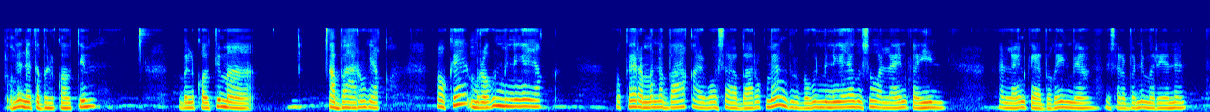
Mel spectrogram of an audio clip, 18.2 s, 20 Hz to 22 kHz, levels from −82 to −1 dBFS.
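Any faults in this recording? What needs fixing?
Nellymoser compression damage runs through the whole recording, from start to finish. The speech carries a rough, hissy halo and a smeared, underwater blur, and nothing is present above about 7.7 kHz. This is likely the Nellymoser Asao codec used by Flash: it codes short fixed blocks with very few bits per sample, leaving quieter bands empty and filling them with noise, at a rate that fits roughly 32 kbps. To prevent it, capture and store the speech with an uncompressed or modern high-bitrate codec instead of the Flash microphone path.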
